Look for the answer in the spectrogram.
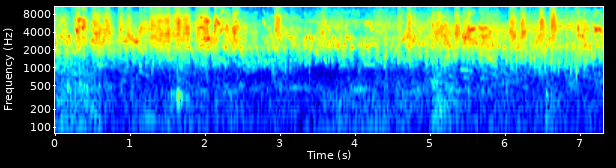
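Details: Overlapping chirping and warbling from a flock of budgerigars kept in an outdoor aviary: a constant, high, buzzy babble without pauses, with sharp squawks poking out now and then.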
